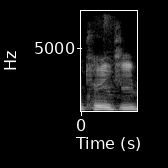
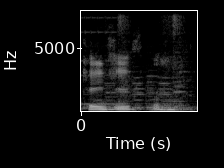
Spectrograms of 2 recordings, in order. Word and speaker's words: Keiji: I always called him Keiji It's- because no, it's- K-E-I. It's definitely Keiji, but I can't. That's just me. That Ah, I show. see. That show. I was worried I was wrong about the pronunciation for a minute. Yeah, no, it's Keiji.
